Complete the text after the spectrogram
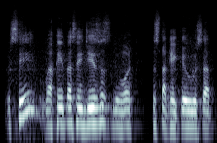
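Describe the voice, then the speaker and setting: A man preaching a sermon as pastor, animated, joking and shouting out rebukes. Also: medium pitch, fairly quick, slight background noise. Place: church sanctuary.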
